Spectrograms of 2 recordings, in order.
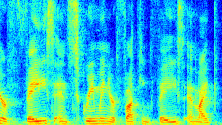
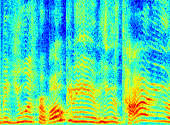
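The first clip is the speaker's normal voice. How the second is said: talking back; 8 semitones higher, 4 dB louder than usual. Retold or imitated. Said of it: "I'm like".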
